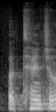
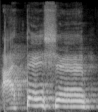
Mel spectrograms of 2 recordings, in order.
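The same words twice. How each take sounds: First: The first vowel is a weak, neutral schwa. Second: The first vowel is a full, clear vowel. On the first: The speaker calls it right. "c'est attention. L'anglais est doux" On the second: The speaker calls it wrong. "Ce n'est pas attention"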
